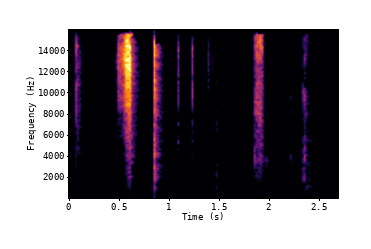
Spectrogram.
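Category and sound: household object, glasses clinking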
